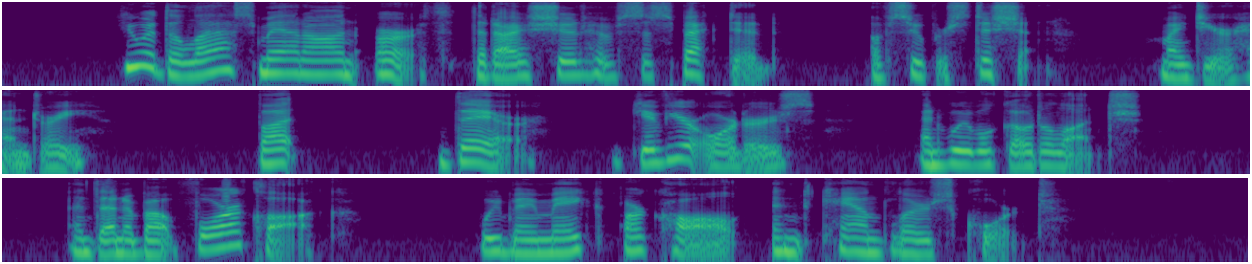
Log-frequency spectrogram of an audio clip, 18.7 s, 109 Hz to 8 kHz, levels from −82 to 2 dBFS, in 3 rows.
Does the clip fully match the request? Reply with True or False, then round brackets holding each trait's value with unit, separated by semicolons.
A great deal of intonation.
False (2.9 semitones)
